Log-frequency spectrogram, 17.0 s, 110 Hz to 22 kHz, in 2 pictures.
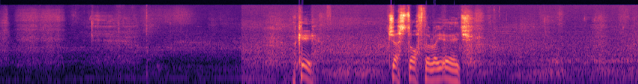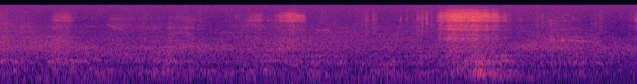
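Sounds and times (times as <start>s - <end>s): distant engine: 0.0s - 17.0s
wind rumble: 2.6s - 17.0s.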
